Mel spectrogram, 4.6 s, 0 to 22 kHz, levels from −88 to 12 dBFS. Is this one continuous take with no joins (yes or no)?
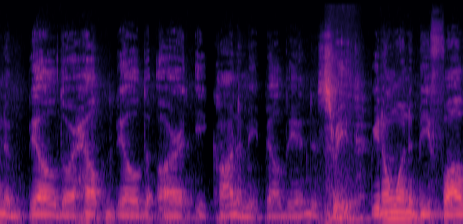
no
